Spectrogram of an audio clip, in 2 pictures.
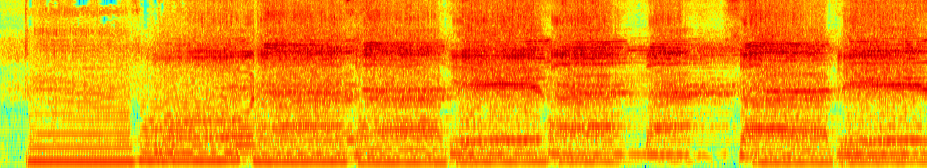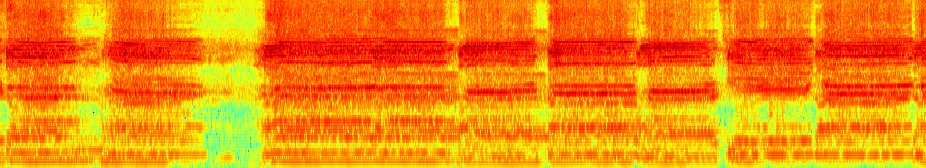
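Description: Buddhist chanting in Pali, recited on one steady low pitch, syllable by syllable in short phrases with brief breath pauses, one slightly longer break about eleven seconds in.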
